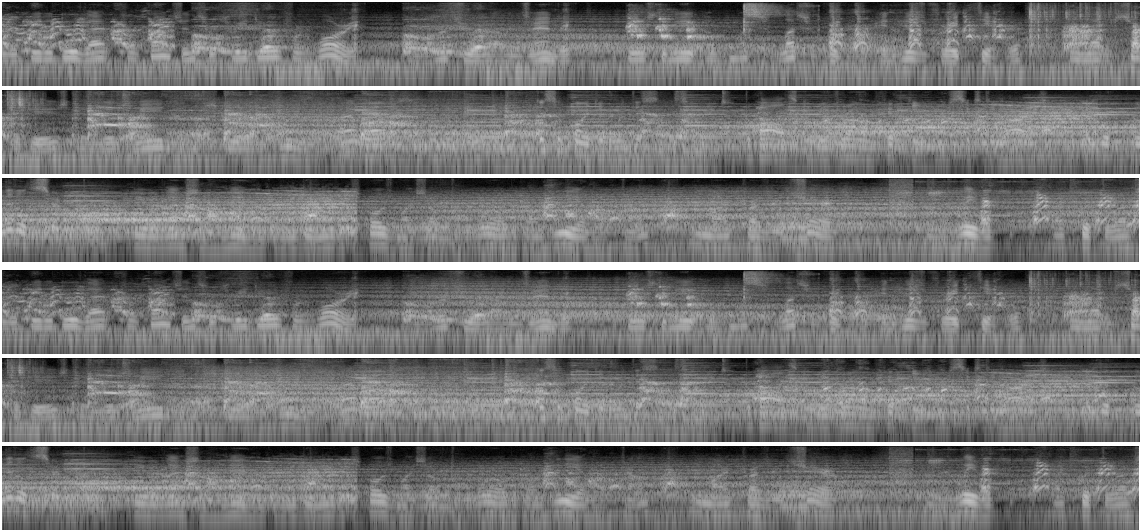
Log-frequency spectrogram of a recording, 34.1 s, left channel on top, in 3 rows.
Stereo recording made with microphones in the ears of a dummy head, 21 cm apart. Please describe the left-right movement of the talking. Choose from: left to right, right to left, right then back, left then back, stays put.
stays put.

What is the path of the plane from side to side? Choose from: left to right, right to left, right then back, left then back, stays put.
right to left.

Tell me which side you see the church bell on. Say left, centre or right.
centre.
